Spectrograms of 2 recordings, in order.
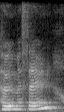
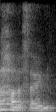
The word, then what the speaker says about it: homophone: It has two pronunciations. You can choose. You can call it a "homophone" or a "homophone".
